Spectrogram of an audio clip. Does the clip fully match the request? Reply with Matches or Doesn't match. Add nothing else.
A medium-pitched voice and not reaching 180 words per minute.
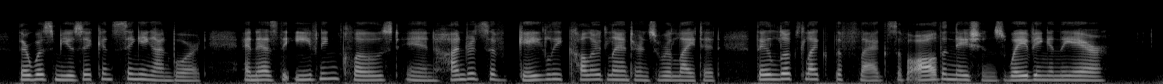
Doesn't match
